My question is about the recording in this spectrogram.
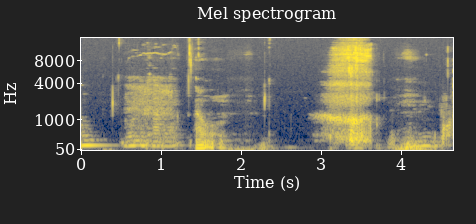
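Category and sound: food or drink, slurping hot coffee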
